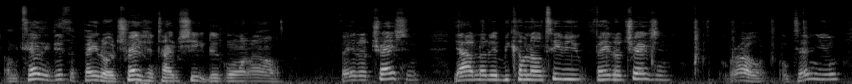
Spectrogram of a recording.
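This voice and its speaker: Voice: medium pitch, fairly quick. A spiritual advisor gives a casual, rambling reading to viewers. The speaker keeps repeating "you know what I'm saying," addresses an unseen person directly and sighs between thoughts.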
